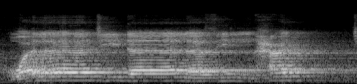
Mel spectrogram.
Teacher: Pada kalimah al-hajj, dia adalah qalqalah akbar, maknanya kita kena tahan sekejap seperti ada kata dua harakat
